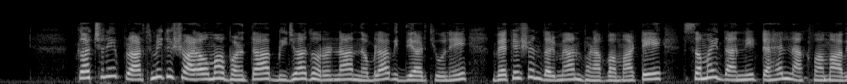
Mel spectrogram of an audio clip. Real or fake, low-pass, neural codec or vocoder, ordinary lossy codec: fake; 7.2 kHz; vocoder, 22.05 kHz, 80 mel bands, WaveNeXt; none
